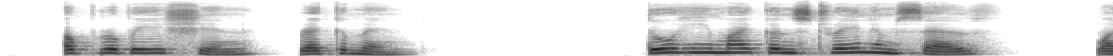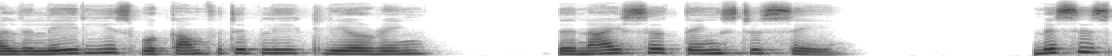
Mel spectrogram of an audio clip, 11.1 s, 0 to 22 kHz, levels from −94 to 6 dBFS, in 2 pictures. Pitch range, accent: 200-255 Hz, Indian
